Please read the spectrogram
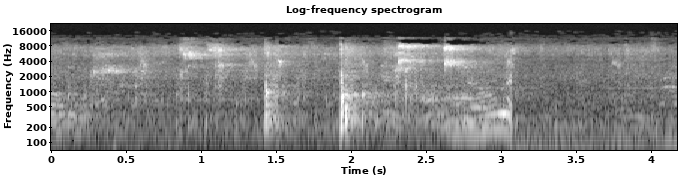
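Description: Tennis rackets striking the ball during a doubles rally: sharp pops, two of them about half a second apart a little past the middle, the second the loudest. Brief voices follow.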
